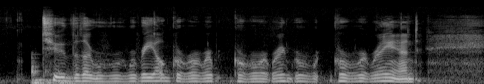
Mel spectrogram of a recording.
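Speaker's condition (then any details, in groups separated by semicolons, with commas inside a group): Stutter; stutter persisting despite much of life trying to stop, described as incurable; severe stutter, stutters a lot; struggles to speak; repeated sounds, prolonged sounds, blocks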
